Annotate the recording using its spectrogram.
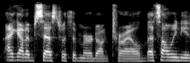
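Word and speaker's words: Murdaugh: this week because lawyer murdog actually um and that's how you pronounce his name according to everybody down in South Carolina murdog even though it's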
